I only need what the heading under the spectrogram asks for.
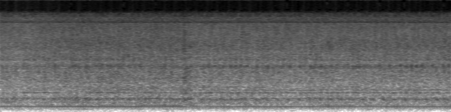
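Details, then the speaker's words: Small four-cylinder at cold start idle: faint loose tick under low hum; suspected cold-start knock, an exhaust leak underneath, and injector tick. "some of it is there is an exhaust leak underneath so you might be hearing that tick from that exhaust"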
